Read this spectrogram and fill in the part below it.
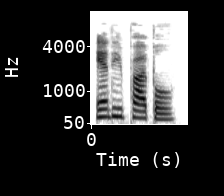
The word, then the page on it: antipapal: British English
